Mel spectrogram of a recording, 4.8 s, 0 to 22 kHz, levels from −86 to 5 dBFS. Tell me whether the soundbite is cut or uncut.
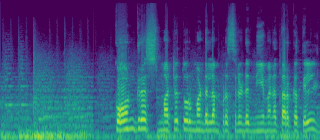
cut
